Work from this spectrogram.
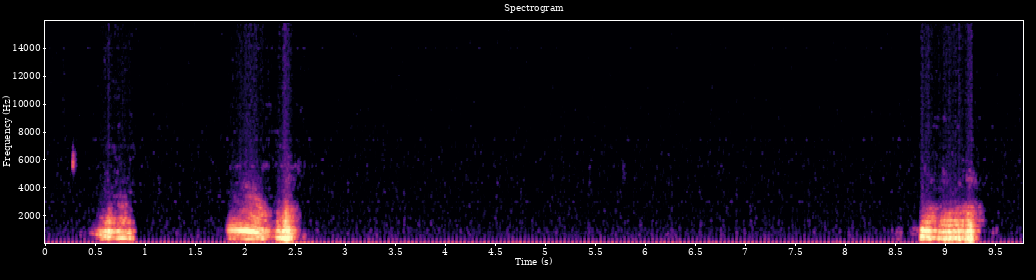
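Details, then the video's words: Carpathian red deer stag roaring in the Bucovina mountain forests at rut time, September 2022: a short hoarse bellow, then a double roar broken into two bursts, a long silence of about six seconds, and a final grating roar. "Boncănit / Carpathian stag Breeding season 29.09.2022"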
